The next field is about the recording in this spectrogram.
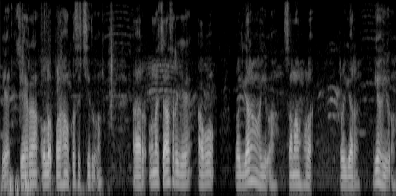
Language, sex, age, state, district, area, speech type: Santali, male, 30-45, Jharkhand, East Singhbhum, rural, spontaneous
